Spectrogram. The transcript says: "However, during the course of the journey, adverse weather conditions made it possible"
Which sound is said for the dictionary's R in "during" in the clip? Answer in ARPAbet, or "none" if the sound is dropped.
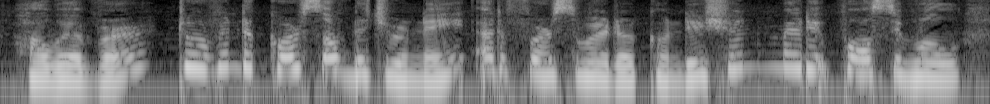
W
